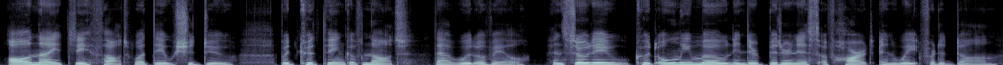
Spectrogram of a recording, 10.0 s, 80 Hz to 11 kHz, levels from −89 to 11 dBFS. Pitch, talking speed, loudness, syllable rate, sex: 220 Hz, 190 wpm, -18 LUFS, 4.1 syllables/s, female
